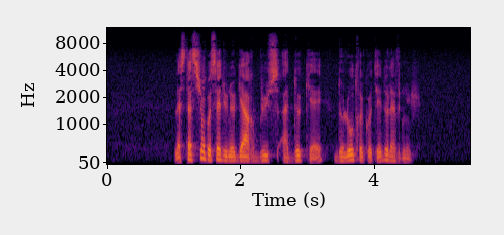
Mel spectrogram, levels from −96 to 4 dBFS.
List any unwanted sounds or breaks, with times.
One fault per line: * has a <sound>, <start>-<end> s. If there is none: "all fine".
all fine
